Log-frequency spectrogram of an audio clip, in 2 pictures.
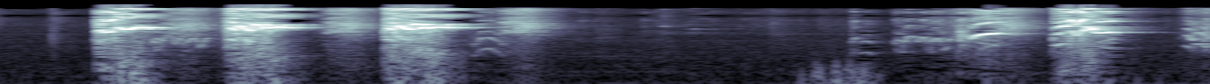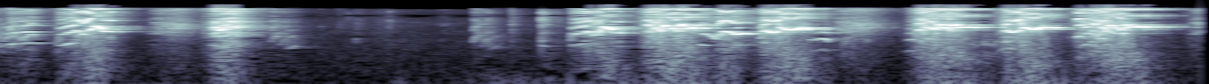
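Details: Two pet rainbow lorikeets taking turns bathing give harsh, shrill screeches in quick bursts, about one every half second, with brief pauses between volleys.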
